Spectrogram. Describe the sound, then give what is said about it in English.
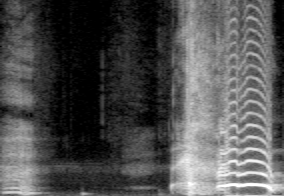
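A brief breathy sound, a pause, then one loud sneeze: a noisy inhale burst followed by a sharp, tonal, voiced 'choo' that rises and falls before stopping abruptly. “Bless you.”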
